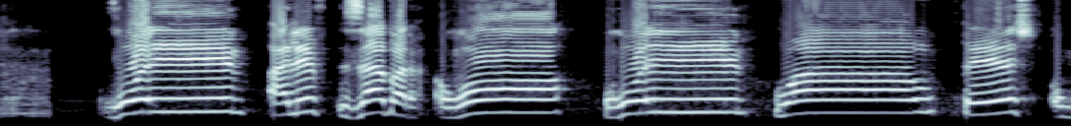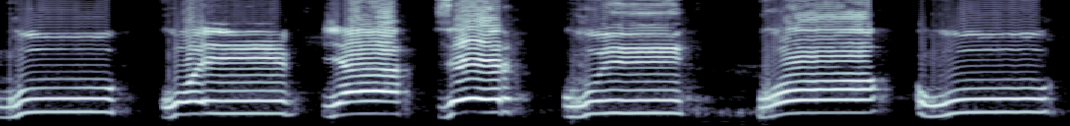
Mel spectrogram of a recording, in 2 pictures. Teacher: इसको हम पूरी यानी मोटा पढ़ेंगे और इसकी आवाज़ जो है ऊपर से नीचे की तरफ आएगी, ठीक है, क्योंकि ग़ैन जो है हल्क के ऊपर वाले हिस्से से अदा होता है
